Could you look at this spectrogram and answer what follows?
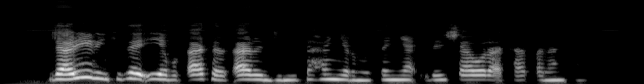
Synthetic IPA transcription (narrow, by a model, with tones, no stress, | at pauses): d͡ʒaː˨ɾiː˦ɾɪ˨ŋkʲi˨za˦˨jʔɪ˦ja˨bʊ˨kʼaː˦tɐ˨rkʼaː˦ɽɪ˨nd͡ʒɪ˦niː˦ta˦ɦa˦ɲjɐ˨rmʊ˨sɐ˦ɲjaː˦ʔɪ˨dɐ˦nʃaː˦wɐ˦ɾa̰ː˨tʰa˦sʼɐ˨nɐ˦nta˨ʔ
